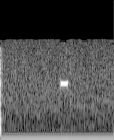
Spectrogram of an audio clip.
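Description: A single short electronic keypad beep, like one telephone button being pressed, sounds over a thin, steady hiss of a phone line. No one speaks.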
